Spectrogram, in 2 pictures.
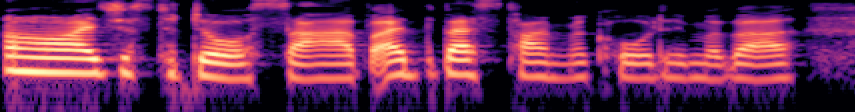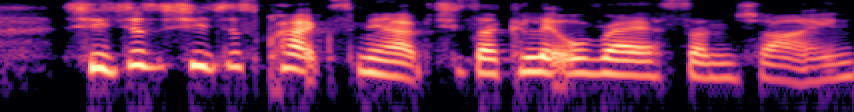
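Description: In a dry, close sound with no echo, a woman talks at a fairly quick pace. She has a plain, everyday voice, a fairly high pitch and lively intonation. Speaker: podcast host. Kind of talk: casual chat.

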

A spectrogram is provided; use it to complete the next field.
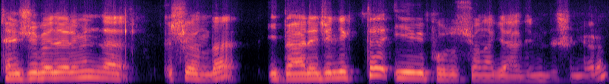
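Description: At a moderate pace, a man with a fairly high pitch and lively intonation talks in an unremarkable speaking voice. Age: 20s. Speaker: magazine founder. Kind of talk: casual chat.

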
